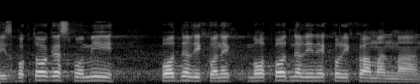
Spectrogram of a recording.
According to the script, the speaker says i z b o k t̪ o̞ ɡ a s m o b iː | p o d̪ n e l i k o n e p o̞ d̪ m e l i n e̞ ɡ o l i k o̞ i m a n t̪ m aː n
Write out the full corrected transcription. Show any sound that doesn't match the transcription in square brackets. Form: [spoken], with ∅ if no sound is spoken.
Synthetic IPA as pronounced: i z b o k t̪ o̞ ɡ a s m o [m] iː | p o d̪ n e l i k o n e p o̞ d̪ [n] e l i n e̞ [k] o l i k o̞ [a] m a n [d̪] m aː n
